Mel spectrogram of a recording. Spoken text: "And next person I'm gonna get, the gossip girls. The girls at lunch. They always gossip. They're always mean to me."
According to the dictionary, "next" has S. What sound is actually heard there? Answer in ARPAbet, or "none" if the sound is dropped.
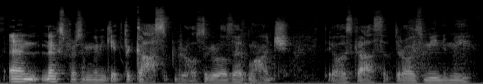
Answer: S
